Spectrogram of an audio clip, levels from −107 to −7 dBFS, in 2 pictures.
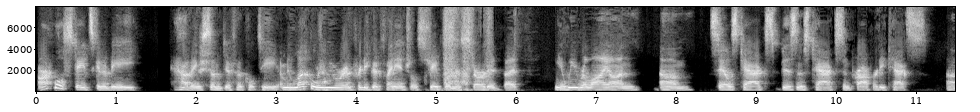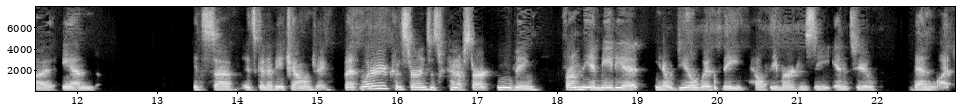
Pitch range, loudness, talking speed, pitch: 155-185 Hz, -16 LUFS, 180 wpm, 165 Hz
